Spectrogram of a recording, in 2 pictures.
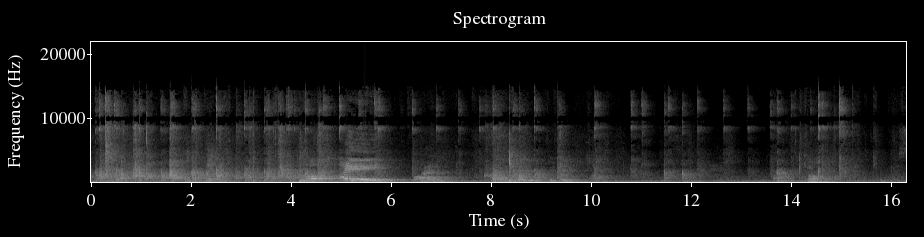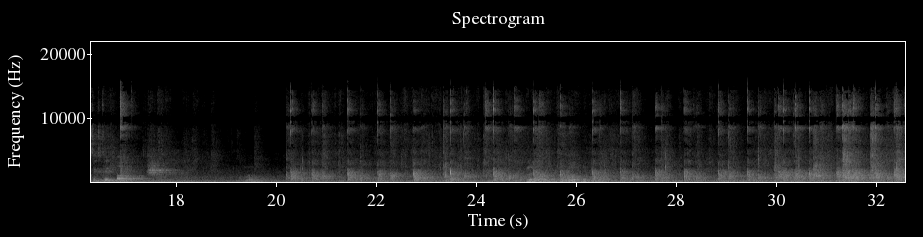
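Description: Table tennis rallies: the ball clicking back and forth off bats and table in quick runs, with short pauses between points. A loud voice cries out about five seconds in, and short calls come now and then between rallies.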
